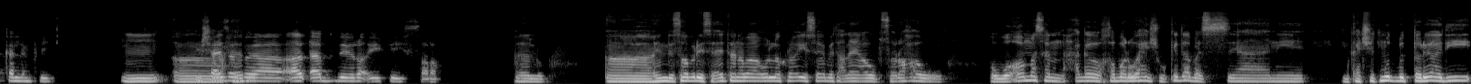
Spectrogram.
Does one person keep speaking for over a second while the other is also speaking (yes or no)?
no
